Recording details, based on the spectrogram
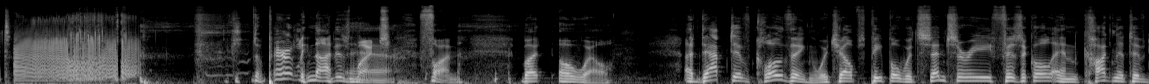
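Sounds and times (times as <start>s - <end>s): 
speech: 0.0s - 0.4s, 2.6s - 6.2s, 6.8s - 11.4s
loud, drawn-out car novelty fart sound effect with sputtering bursts: 0.0s - 1.6s
laughter: 1.4s - 4.7s.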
